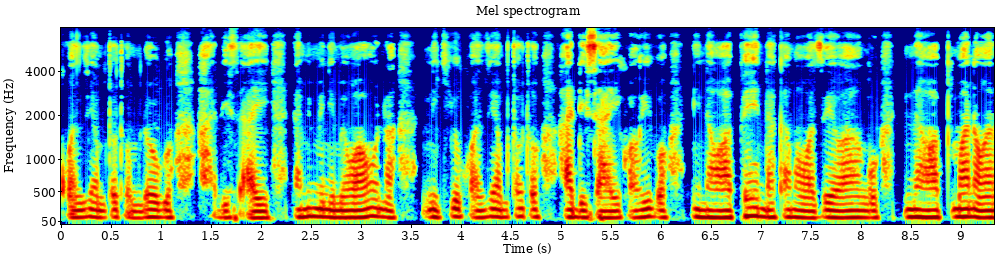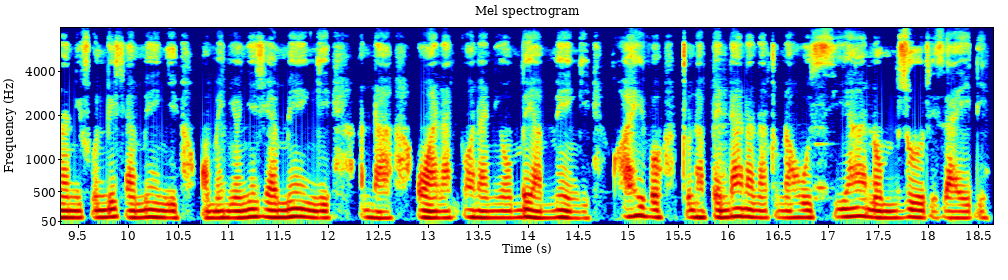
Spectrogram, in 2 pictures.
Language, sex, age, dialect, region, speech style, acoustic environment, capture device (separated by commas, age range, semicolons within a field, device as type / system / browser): Swahili, male, 18-24, Kenya - Nairobi Sheng-influenced, Kenya, relaxed; focused, music; people talking; nature, mobile / Linux / Chrome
